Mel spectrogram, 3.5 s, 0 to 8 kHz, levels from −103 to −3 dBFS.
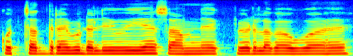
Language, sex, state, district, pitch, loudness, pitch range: Hindi, male, Uttar Pradesh, Lalitpur, 155 Hz, -14 LUFS, 150-160 Hz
